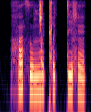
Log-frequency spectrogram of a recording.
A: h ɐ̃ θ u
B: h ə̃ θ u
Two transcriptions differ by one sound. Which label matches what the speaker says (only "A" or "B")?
A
